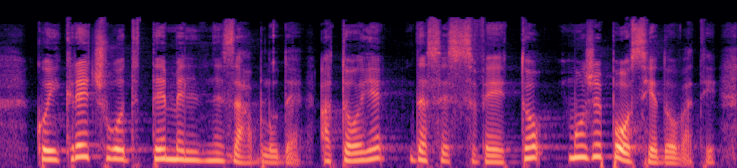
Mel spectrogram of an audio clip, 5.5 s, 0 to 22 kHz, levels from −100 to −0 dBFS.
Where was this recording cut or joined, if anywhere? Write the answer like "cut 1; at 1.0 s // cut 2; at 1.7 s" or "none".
cut 1; at 2.3 s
